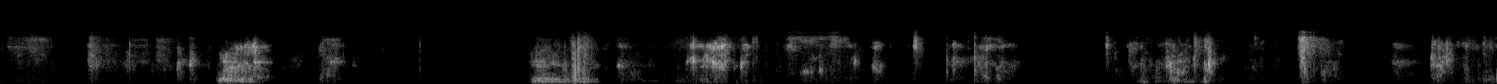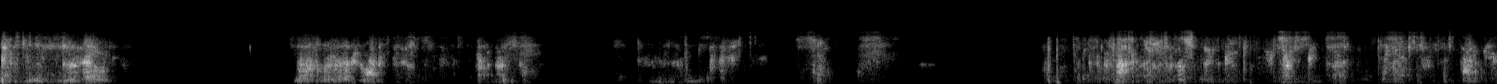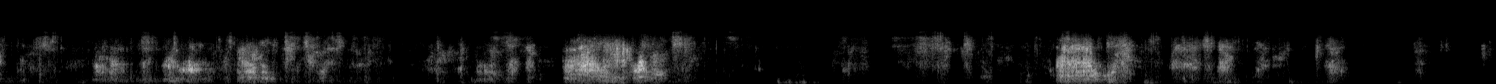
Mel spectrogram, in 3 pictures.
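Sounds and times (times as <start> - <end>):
dogs play-fighting: 0.0 - 3.8, 5.3 - 16.3, 21.0 - 24.2, 25.4 - 44.9.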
